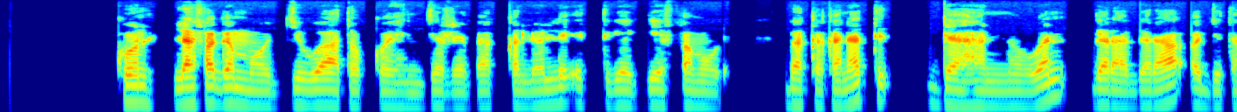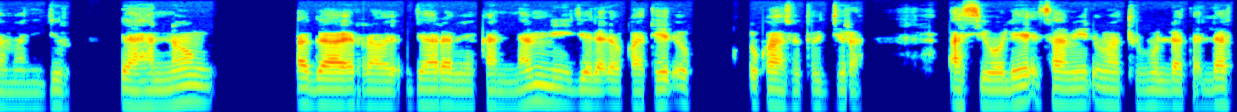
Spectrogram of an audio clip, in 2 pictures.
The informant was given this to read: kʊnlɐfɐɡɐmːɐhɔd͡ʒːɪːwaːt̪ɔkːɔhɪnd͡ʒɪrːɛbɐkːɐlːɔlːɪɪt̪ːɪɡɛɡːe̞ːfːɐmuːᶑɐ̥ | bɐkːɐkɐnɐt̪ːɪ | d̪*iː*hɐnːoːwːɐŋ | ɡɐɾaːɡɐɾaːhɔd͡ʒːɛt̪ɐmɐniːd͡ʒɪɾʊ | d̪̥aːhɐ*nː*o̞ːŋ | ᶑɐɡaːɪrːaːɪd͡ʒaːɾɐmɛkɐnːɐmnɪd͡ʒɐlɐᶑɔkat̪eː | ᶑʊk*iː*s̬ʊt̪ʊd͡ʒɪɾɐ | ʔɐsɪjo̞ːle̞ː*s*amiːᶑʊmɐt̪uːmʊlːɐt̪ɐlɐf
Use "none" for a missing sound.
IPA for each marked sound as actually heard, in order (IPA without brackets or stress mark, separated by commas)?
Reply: aː, nː, aː, s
